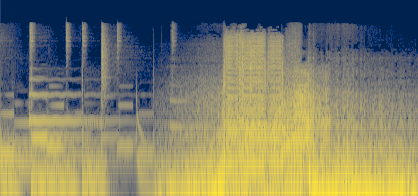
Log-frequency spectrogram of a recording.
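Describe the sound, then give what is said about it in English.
An atomic blast erupts as a deep, sustained roaring rumble that builds and stays loud, preceded by a short run of tonal notes and a falling sweep. “He tried. The atomic blast could be seen for miles.”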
